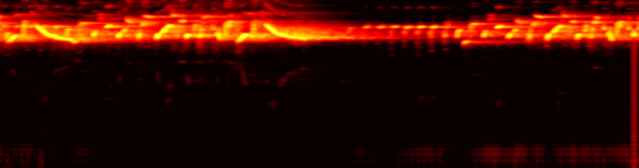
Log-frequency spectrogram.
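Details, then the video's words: Bright, bubbling European goldfinch song, quick high twitters mixed with several clear downslurred whistles, the rhythm loosening into stuttered chirps toward the end. "voice carduelis- Tweets the birds. Tones a bird Goldfinch. voice goldfinch-"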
